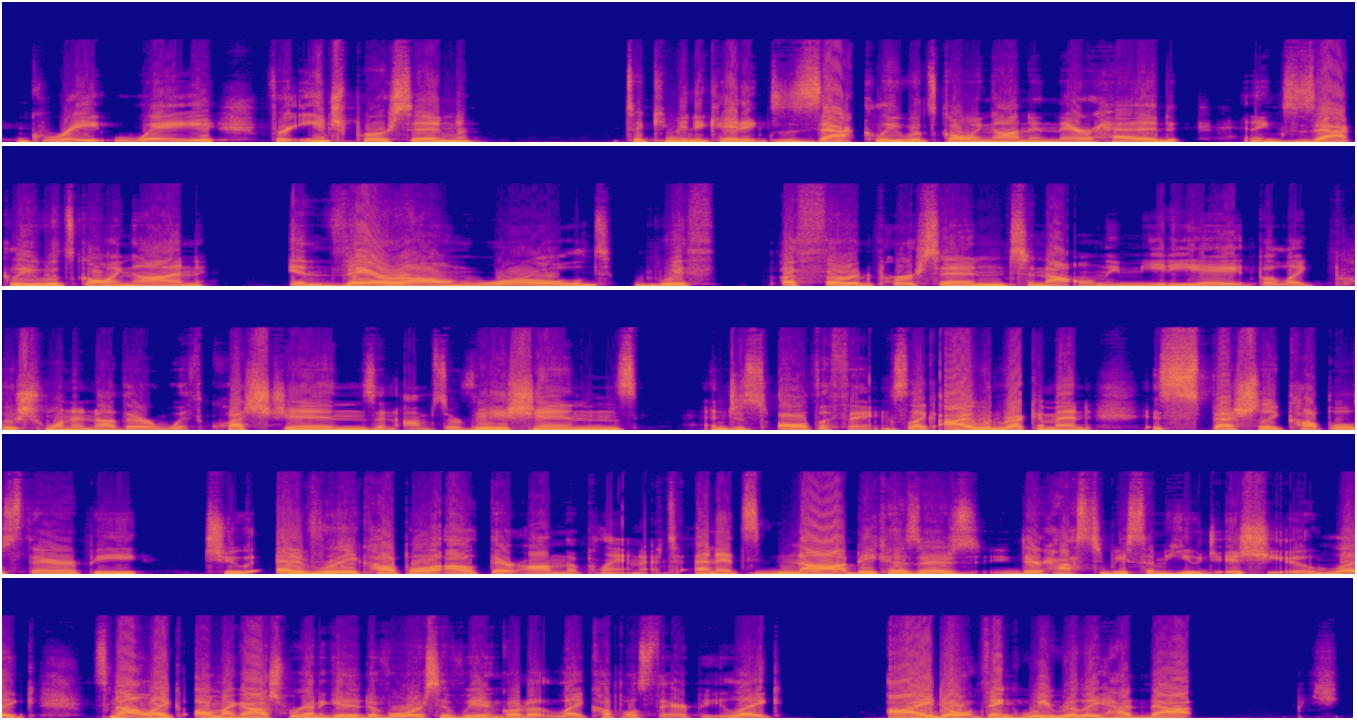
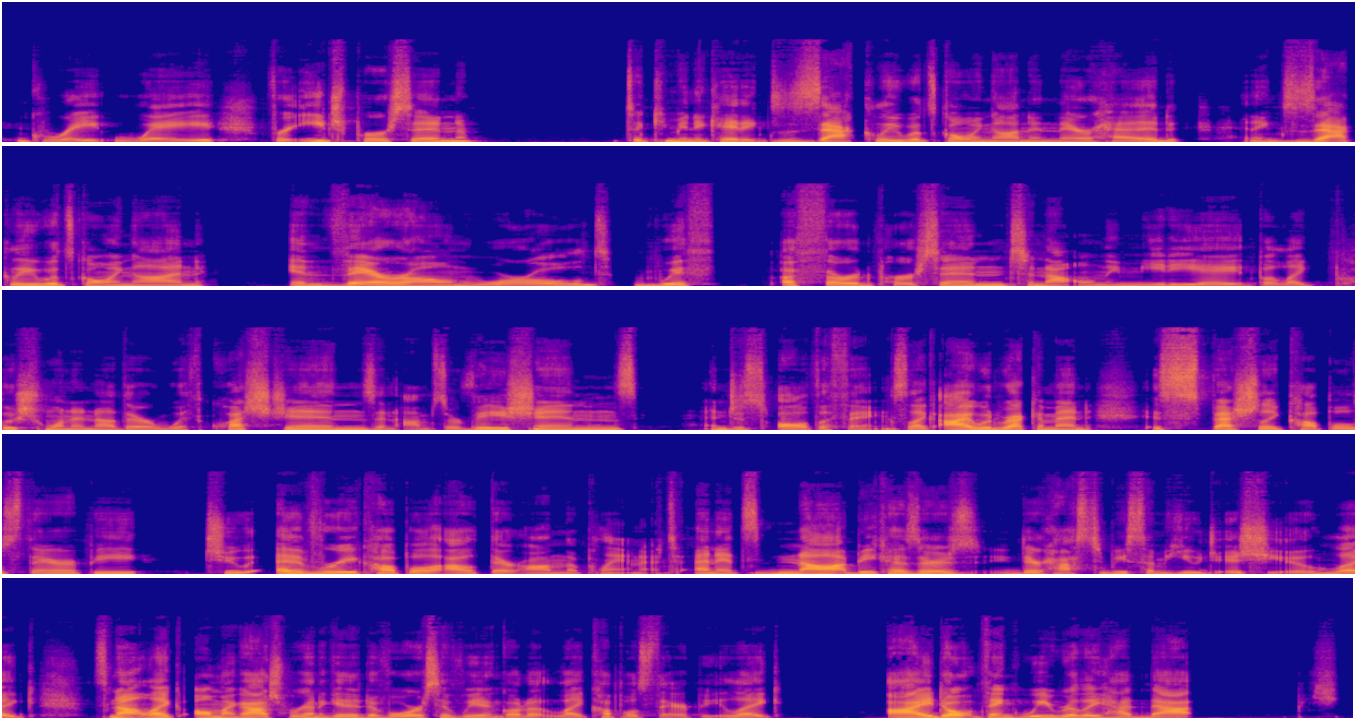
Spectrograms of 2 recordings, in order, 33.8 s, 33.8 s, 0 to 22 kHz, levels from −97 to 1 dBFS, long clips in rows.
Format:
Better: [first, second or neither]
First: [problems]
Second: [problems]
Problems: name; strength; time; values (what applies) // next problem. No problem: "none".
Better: second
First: distortion; heavy; 8% of the sound clipped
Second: none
